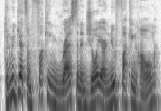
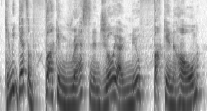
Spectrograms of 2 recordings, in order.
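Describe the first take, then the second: First: It is read in the reader's normal voice. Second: It is read in a put-on frat-boy voice.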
